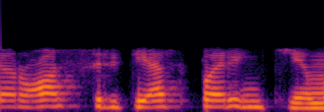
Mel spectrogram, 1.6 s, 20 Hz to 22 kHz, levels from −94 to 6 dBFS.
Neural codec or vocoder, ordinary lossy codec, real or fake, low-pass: none; Opus, 32 kbps; real; 3.6 kHz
